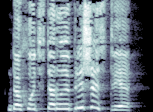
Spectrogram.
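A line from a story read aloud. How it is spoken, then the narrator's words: Woman barking. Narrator (Russian): Рявкнула женщина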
